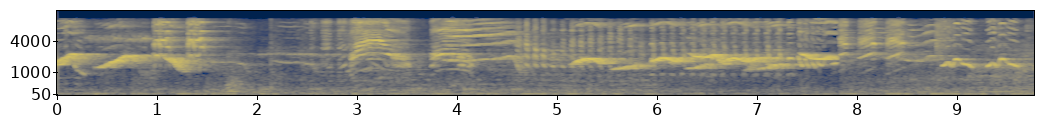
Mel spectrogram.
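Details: Laughingthrush called khướu mun delivers elaborate song: rising whistles, rapid buzzy rattles and strings of short chirped notes, loud and nearly continuous after a brief quieter opening.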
